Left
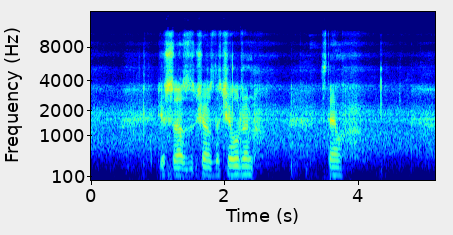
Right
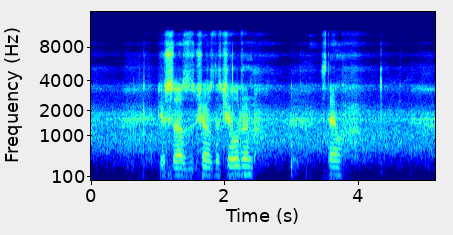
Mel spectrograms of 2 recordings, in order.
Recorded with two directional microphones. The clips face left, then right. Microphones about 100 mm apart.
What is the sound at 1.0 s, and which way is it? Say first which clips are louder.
Speech: even; 20° right (ahead or behind).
